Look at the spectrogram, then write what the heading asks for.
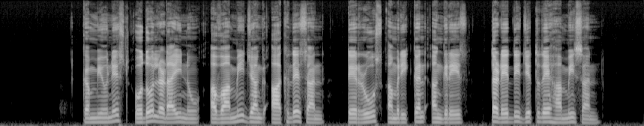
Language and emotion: Punjabi, neutral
